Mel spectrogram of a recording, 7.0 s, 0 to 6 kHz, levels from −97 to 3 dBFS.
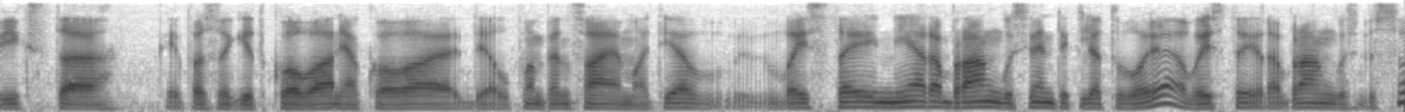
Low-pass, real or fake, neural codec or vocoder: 5.4 kHz; fake; codec, 16 kHz, 16 kbps, FunCodec, trained on LibriTTS, 50 frames a second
